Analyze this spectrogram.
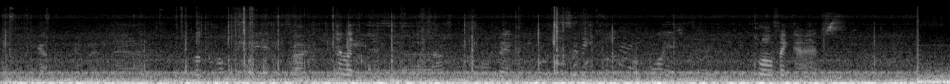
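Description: A crisp packet rustles and crinkles close by.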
